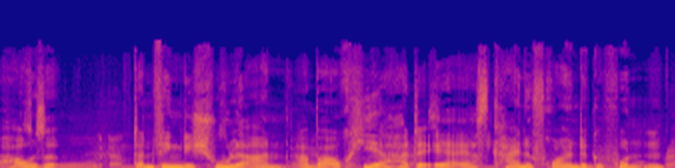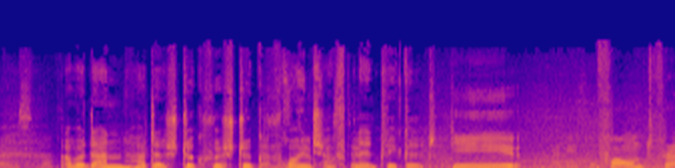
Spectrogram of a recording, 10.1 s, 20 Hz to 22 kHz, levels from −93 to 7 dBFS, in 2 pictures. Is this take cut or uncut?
uncut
